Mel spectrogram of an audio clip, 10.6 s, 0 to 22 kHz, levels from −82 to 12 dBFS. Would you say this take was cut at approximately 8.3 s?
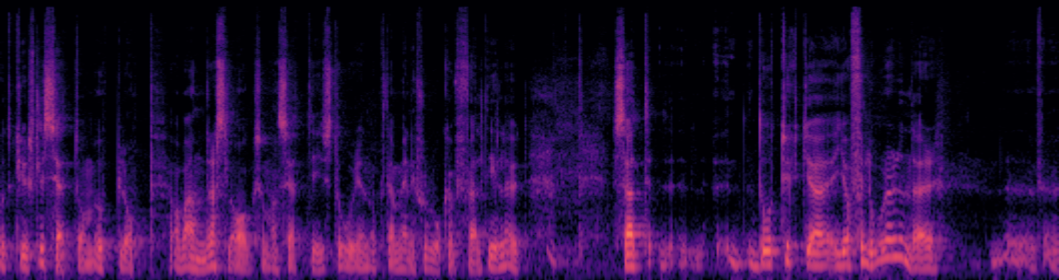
yes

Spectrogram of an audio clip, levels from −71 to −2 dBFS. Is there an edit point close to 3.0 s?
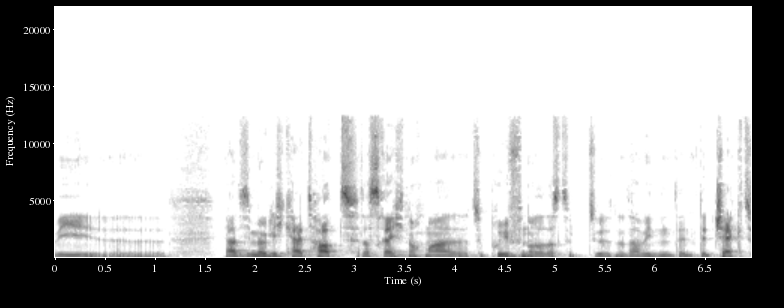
yes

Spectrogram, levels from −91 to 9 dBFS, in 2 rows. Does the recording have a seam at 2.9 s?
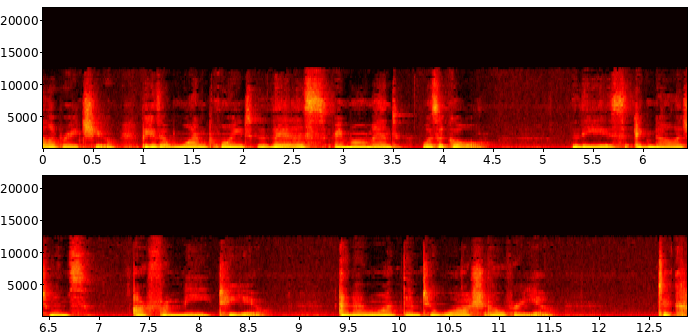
yes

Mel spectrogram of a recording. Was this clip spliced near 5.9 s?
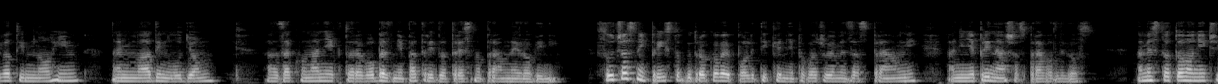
yes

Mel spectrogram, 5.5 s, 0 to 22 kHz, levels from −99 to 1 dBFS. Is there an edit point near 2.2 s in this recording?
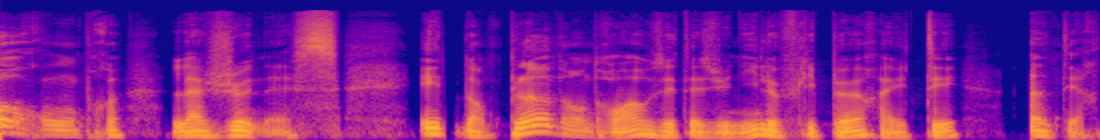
yes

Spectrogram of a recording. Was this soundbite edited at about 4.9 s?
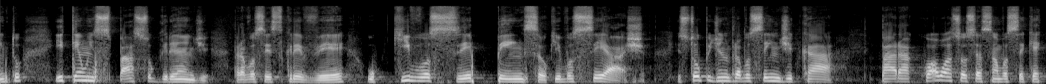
no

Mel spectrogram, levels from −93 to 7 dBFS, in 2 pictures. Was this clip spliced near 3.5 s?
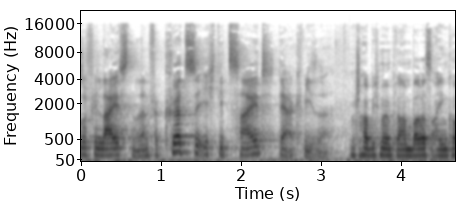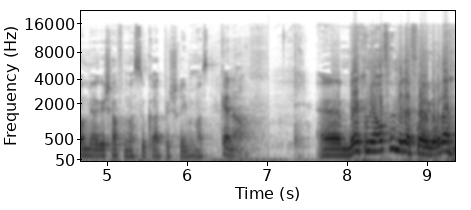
yes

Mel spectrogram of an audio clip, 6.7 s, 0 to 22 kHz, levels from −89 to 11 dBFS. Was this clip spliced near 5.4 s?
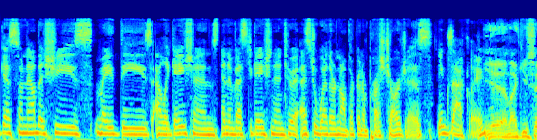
no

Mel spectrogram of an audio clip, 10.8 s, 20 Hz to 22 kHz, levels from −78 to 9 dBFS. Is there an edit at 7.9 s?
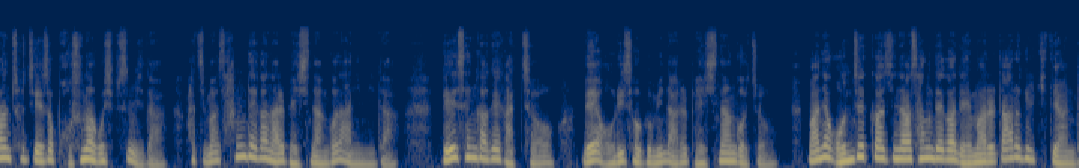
yes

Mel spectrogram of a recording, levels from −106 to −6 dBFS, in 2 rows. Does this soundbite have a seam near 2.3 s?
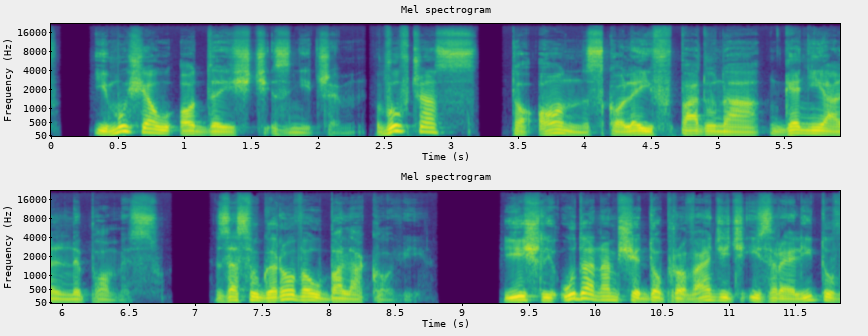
yes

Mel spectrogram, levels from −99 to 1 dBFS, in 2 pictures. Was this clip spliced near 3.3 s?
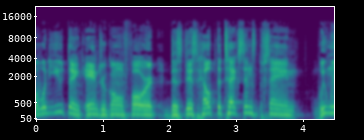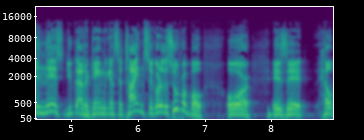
yes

